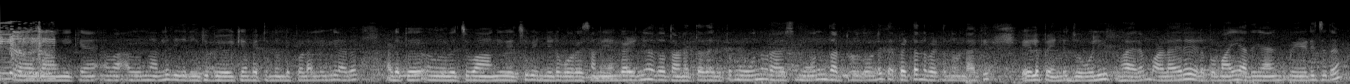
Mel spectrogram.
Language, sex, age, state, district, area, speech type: Malayalam, female, 45-60, Kerala, Kottayam, rural, spontaneous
